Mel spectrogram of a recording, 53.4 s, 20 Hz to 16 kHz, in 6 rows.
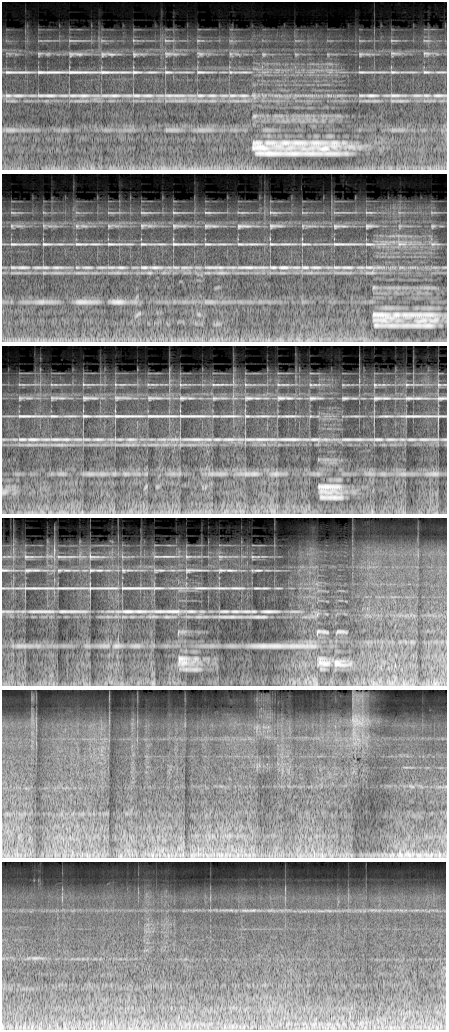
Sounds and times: Railroad car, train wagon: 0:00.0 - 0:53.3
Train horn: 0:05.0 - 0:07.2, 0:16.3 - 0:18.0, 0:24.1 - 0:24.9, 0:30.2 - 0:30.9, 0:33.0 - 0:33.8.

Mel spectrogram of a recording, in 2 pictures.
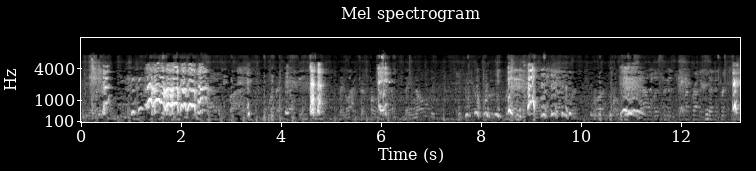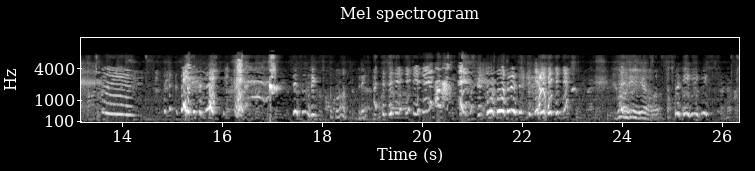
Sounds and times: Speech: 0:00.0 - 0:16.7, 0:17.5 - 0:26.3
Laughter: 0:00.2 - 0:05.0, 0:05.9 - 0:06.3, 0:07.6 - 0:11.2, 0:13.0 - 0:23.2, 0:24.9 - 0:25.9.

